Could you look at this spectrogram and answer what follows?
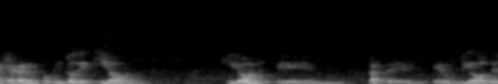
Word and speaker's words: Quirón: Bueno, en definitiva, Quirón, como lo conocemos nosotros, Quirón con acento en la O, es el centauro inteligente,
